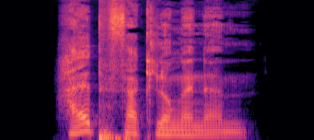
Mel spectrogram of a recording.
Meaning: strong dative masculine/neuter singular of halbverklungen
- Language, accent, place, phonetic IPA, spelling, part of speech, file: German, Germany, Berlin, [ˈhalpfɛɐ̯ˌklʊŋənəm], halbverklungenem, adjective, De-halbverklungenem.ogg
